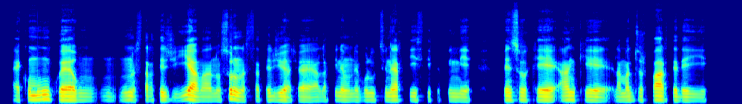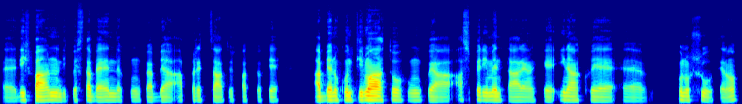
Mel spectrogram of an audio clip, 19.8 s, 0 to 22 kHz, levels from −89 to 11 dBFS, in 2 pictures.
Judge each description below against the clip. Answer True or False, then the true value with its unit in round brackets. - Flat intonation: True (1.7 semitones)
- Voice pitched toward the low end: True (105 Hz)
